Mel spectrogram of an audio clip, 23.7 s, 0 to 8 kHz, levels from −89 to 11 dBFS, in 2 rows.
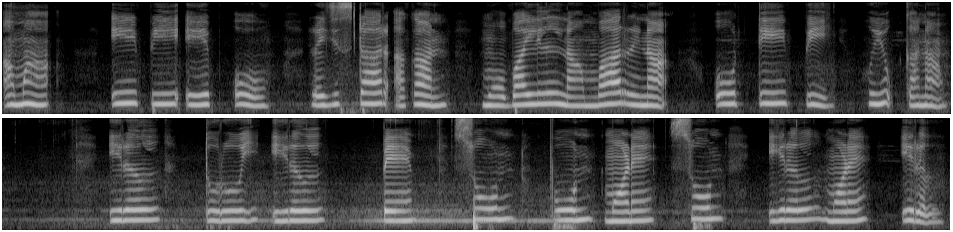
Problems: background sounds at intervals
